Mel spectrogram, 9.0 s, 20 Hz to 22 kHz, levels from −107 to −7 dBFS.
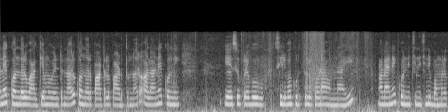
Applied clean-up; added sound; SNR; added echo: none; none; none; none.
